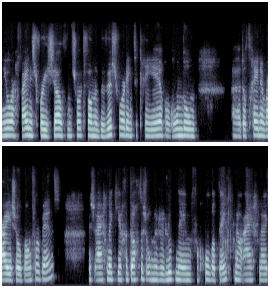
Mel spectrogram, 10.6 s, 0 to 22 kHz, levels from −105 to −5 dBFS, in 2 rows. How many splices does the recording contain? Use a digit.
0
